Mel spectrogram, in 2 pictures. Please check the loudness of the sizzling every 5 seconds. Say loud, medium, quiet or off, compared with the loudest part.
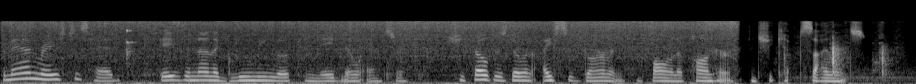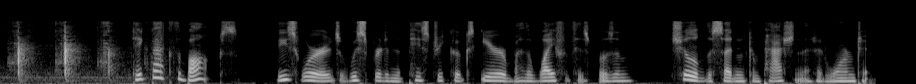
loud, loud, off, off.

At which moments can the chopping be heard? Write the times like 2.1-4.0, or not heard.
7.8-10.8.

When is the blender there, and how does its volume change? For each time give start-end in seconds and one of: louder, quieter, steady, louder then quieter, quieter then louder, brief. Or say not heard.
not heard.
